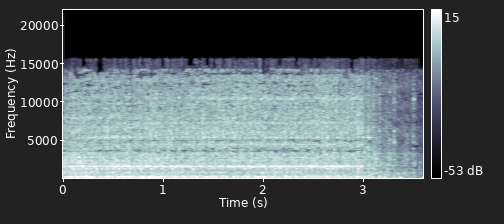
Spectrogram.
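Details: Craftsman snow blower with electric start, winter: steady whirring crank at about three turns a second with no catch; cranks but won't start, carburetor to be removed.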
